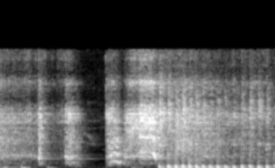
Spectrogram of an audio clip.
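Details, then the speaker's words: Yamaha Jupiter Z with heavy fuel use and stuttering: hesitant, much-delayed cranking needing several attempts, then a sudden catch into a quick, slightly lumpy beat. "ini Brebek kita mau hidupin dulu ya dia merebet dan untuk respon staternya itu sangat delay sekali tuh dia kalau nggak dikasih yang ketiga nih kayak gitu tuh enggak mau duduk langsung loh"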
